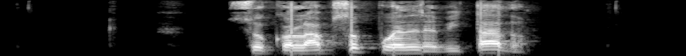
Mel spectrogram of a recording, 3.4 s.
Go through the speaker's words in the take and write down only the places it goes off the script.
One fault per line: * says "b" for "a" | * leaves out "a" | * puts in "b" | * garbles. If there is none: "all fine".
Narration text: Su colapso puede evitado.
all fine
